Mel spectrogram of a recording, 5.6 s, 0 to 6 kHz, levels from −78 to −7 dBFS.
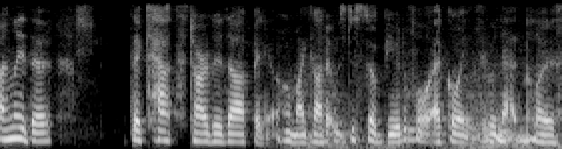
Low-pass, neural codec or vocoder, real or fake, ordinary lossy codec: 5.4 kHz; codec, 16 kHz, 2 kbps, X-Codec, WavLM features, trained on Multilingual LibriSpeech; fake; AAC, 32 kbps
